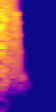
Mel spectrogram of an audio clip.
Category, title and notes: Instrument samples > Synths / Electronic
An abstract, swirly sound effect made in Surge XT, using FM synthesis.
electronic, fm, surge, synthetic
